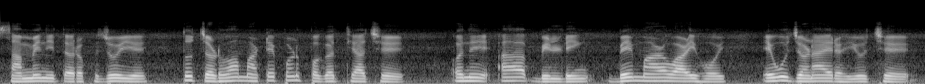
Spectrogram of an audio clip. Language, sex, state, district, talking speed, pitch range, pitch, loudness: Gujarati, male, Gujarat, Valsad, 125 wpm, 130-160 Hz, 145 Hz, -14 LUFS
